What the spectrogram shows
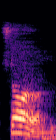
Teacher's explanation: যখন ম ফলা থাকে কখনো তখন একটু চন্দ্রবিন্দু দিতে হয়, উচ্চারণ একটু যোগ করে বলতে হবে স্মরণ, মানে নাক দিয়ে উচ্চারণ হবে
